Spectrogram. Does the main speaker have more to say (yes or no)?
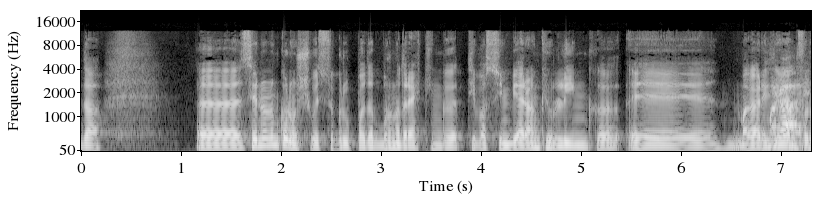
yes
